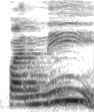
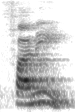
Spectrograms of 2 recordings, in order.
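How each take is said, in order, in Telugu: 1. మధ్య n శబ్దం పొడవుగా, రెండుసార్లు ఉంటుంది. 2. మధ్య n శబ్దం పొట్టిగా, ఒక్కటే ఉంటుంది. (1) "ఫన్నీ కాదు" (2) "రెండు కాన్సోనెంట్స్ పక్క పక్కన వస్తే ఒక్కటే పలకాలి"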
